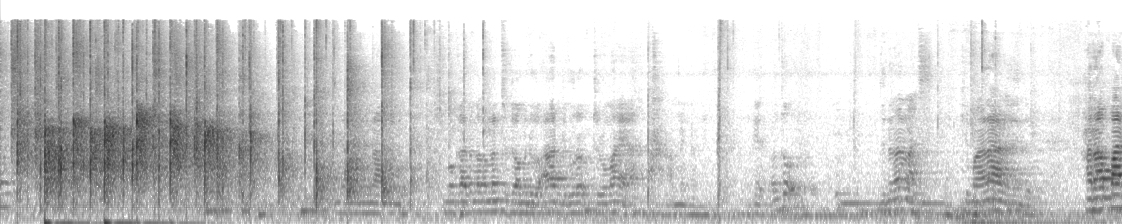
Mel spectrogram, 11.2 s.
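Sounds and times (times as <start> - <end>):
crowd clapping: 0.0 - 5.0.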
